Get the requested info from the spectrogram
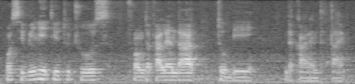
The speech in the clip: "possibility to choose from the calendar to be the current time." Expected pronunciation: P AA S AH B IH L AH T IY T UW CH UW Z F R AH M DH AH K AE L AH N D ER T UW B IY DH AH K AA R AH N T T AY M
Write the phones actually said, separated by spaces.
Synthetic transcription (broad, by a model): P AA S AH B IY L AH T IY T UW CH UW Z F R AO M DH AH K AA L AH N D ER T UW B IY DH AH K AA R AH N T T AY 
